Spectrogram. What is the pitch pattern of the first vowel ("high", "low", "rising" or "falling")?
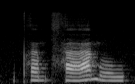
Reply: low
